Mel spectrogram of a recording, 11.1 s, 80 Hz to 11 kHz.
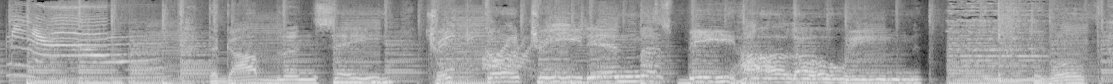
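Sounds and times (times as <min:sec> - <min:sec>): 
cat meowing with a wavering whiny pitch: 0:00.0 - 0:01.9
backing music with steady drum hits: 0:01.3 - 0:11.1
speech: 0:02.1 - 0:09.4, 0:10.4 - 0:11.1.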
